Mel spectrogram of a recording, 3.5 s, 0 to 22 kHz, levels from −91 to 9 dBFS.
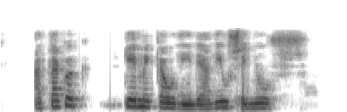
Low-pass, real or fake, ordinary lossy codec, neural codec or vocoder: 7.2 kHz; real; AAC, 32 kbps; none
